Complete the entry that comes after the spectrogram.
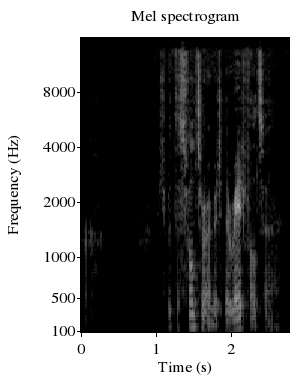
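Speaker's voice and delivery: normal talking voice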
